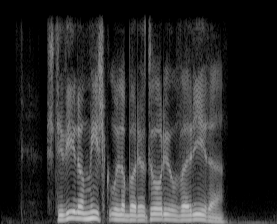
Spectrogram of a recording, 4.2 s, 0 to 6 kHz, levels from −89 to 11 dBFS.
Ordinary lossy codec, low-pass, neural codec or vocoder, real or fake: none; 5.4 kHz; codec, 16 kHz, 2 kbps, X-Codec, HuBERT features, trained on general audio; fake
